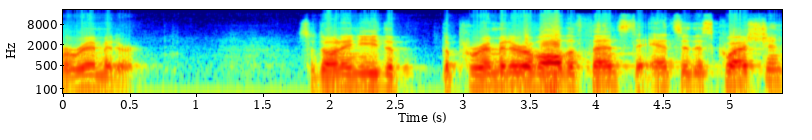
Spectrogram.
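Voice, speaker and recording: A man's fairly high voice at a moderate pace. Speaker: math teacher. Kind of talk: classroom lecture. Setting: classroom. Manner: animated.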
